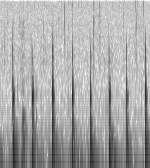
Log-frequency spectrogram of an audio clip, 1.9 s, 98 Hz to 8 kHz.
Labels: {"label": "biophony, knock", "recorder": "SoundTrap 300"}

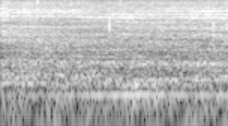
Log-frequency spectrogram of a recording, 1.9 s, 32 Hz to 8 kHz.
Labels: {"label": "anthrophony, boat engine", "recorder": "SoundTrap 500"}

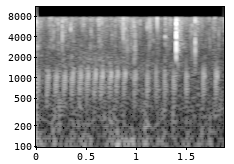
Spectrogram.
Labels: {"label": "biophony, rattle", "recorder": "SoundTrap 500"}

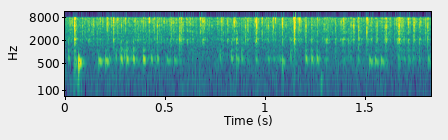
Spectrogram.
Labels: {"label": "ambient", "recorder": "HydroMoth"}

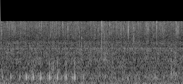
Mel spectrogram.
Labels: {"label": "biophony, squirrelfish (Holocentrus)", "recorder": "SoundTrap 300"}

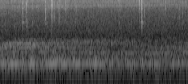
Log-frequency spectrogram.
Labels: {"label": "anthrophony, boat engine", "recorder": "HydroMoth"}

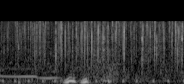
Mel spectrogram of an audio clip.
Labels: {"label": "biophony, cascading saw", "recorder": "SoundTrap 600 or HydroMoth"}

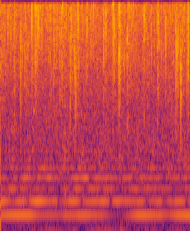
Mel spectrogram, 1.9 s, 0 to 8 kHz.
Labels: {"label": "biophony, midshipman", "recorder": "SoundTrap 500"}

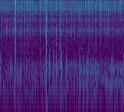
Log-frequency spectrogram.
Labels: {"label": "biophony, cascading saw", "recorder": "HydroMoth"}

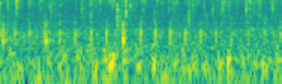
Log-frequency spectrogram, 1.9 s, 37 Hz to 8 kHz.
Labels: {"label": "biophony, rattle", "recorder": "SoundTrap 500"}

